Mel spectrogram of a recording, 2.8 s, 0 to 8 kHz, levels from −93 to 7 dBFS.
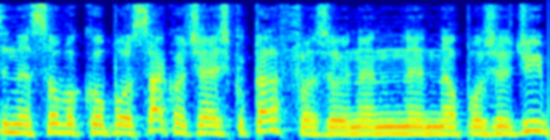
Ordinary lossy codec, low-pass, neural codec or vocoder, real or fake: MP3, 64 kbps; 7.2 kHz; codec, 16 kHz, 0.4 kbps, LongCat-Audio-Codec; fake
